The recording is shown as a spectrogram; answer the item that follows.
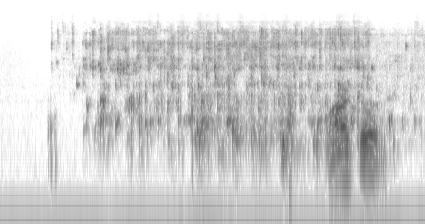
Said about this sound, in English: No, I got the fucking sink on. It's crazy. I'm trying to wash my hands.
